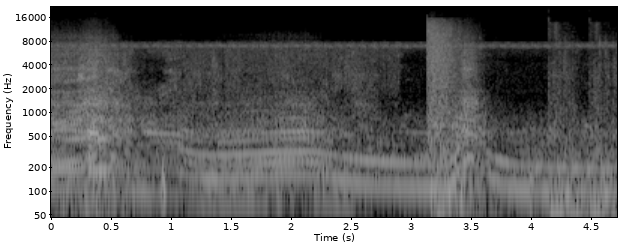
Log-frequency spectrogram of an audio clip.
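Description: A sports car in a video game drives up, its engine note rising and shifting in pitch with a steady revving drone, while a person talks over it and sharp bursts break in near the end.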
